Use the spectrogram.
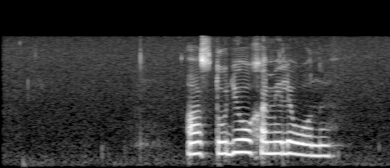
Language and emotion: Russian, neutral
